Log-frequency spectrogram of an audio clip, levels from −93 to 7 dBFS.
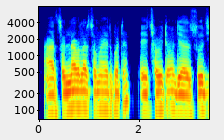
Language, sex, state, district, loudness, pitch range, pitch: Bengali, male, West Bengal, Jhargram, -18 LUFS, 100-110 Hz, 105 Hz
